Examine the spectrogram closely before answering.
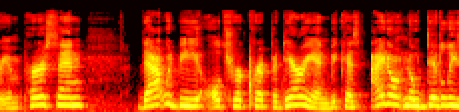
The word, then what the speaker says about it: ultracrepidarian: Ultracrepidarian. Ultracrepidarian. That is the word of the day. So let's spell it out because it's a big, long word. Ultra, U-L-T-R-A, crepi, C-R-E-P-I, Darian, D-A-R-I-A-N. Ultracrepidarian.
